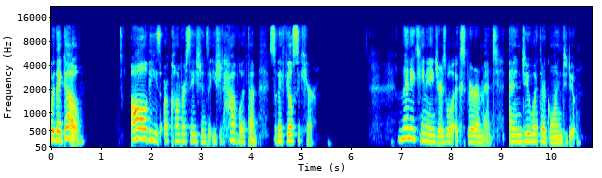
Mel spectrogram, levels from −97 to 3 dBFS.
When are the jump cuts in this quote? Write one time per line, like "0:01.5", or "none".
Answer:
0:06.9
